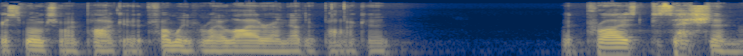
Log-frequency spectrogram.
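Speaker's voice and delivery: steady read-aloud narrator voice; even storytelling read; story narration. A narrator's reading.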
